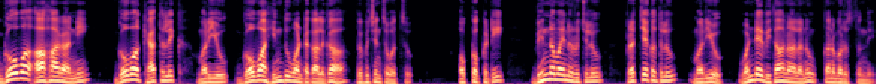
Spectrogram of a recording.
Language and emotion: Telugu, neutral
